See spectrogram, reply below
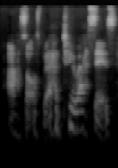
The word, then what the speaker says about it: ASOS: Is it ASOS, right? – I'm ASOS. But some people say ASOS.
